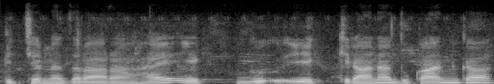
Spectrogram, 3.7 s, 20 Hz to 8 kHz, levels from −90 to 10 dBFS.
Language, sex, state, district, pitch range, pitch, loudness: Hindi, male, Maharashtra, Washim, 140-165 Hz, 155 Hz, -16 LUFS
